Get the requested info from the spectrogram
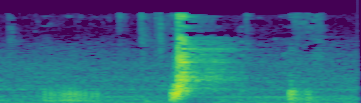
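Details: A wiener dog lets out one abrupt, high bark, followed shortly by a short, quieter yip against a low indoor background.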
